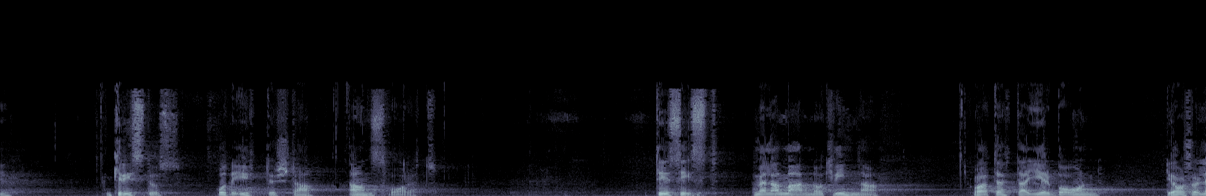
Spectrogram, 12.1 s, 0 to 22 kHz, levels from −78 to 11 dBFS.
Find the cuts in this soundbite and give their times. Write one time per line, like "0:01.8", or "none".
0:02.3
0:07.5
